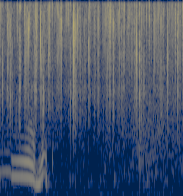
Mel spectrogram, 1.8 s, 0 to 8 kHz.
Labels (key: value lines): label: biophony, cascading saw
recorder: SoundTrap 600 or HydroMoth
